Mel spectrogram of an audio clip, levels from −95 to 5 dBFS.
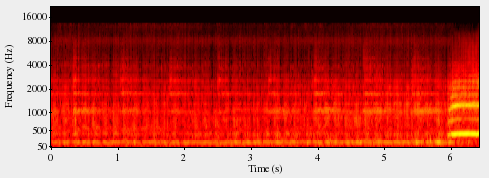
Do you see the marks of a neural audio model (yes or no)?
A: yes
